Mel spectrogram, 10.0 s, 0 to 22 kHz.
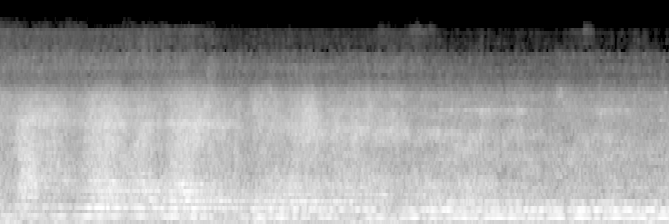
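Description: A formation of KT-1B turboprop trainers droning overhead, a steady low propeller hum that drops slightly in pitch a few seconds in. A rushing sound swells and fades over the first half.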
